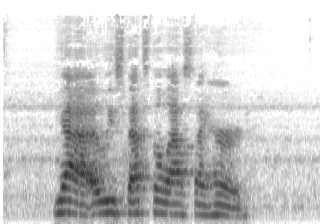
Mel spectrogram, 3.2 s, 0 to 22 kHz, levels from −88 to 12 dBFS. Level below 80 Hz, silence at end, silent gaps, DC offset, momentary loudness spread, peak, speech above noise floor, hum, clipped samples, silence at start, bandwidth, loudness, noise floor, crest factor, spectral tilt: -64 dBFS; 0.75 s; none; under 0.1%; 10 LU; -2 dBFS; 38 dB; none; under 0.1%; 0.55 s; 16.5 kHz; -16 LUFS; -54 dBFS; 16 dB; -4.5 dB/octave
